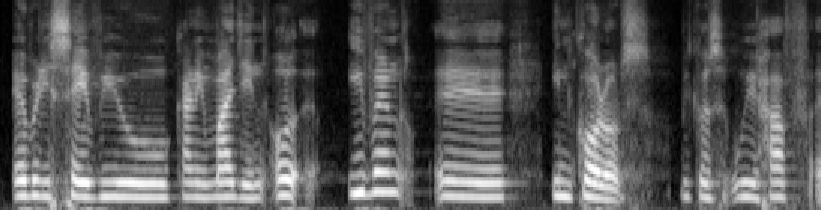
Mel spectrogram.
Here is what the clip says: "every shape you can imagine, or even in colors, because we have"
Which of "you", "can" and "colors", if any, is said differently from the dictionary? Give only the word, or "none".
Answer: colors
